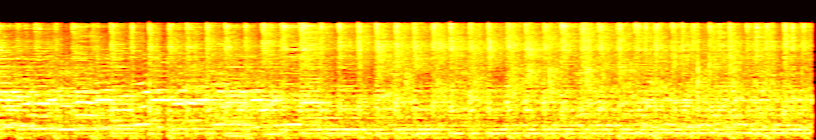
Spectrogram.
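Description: Cretan lyra playing a bowed melody over a strummed plucked-string accompaniment, played live.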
